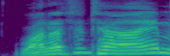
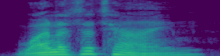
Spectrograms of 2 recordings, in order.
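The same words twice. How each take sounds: First: Spoken order. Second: Said in the usual way. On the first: A narrator's reading. Order then narration echo.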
